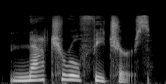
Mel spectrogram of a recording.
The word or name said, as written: Natural Features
